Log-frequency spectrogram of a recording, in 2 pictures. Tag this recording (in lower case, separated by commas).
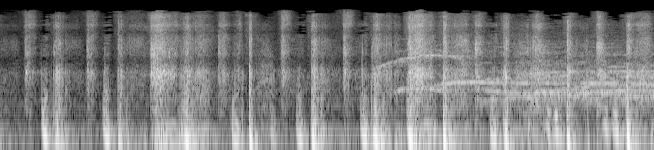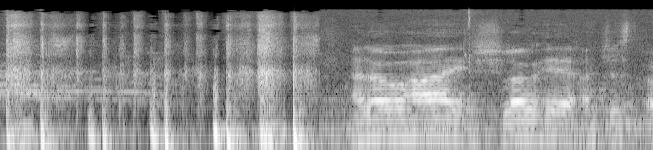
speech, music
